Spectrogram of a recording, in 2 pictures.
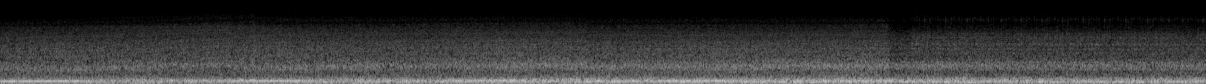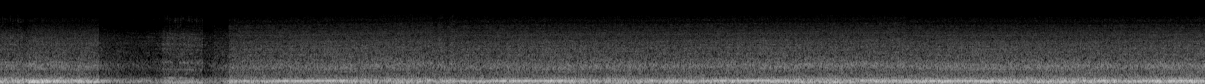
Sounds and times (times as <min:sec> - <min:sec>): Bus: 0:00.0 - 0:24.1.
